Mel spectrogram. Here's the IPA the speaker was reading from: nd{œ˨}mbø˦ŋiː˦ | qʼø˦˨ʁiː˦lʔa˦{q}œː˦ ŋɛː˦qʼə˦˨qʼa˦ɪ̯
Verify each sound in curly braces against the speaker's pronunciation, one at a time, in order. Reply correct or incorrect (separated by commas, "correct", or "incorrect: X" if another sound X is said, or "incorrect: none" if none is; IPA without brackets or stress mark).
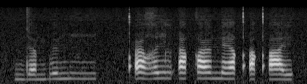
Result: correct, correct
